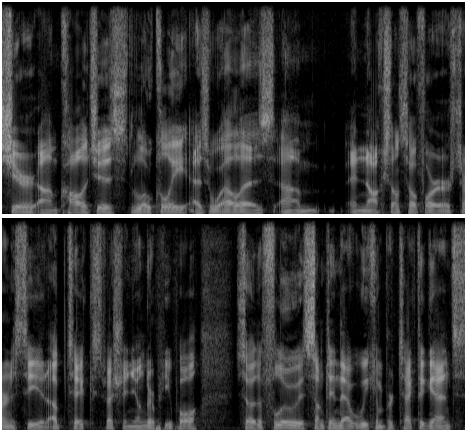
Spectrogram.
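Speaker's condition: No condition

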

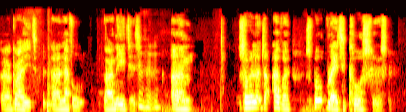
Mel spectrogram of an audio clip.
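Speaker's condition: Cerebral palsy, profound hearing loss; speaks clearly and well

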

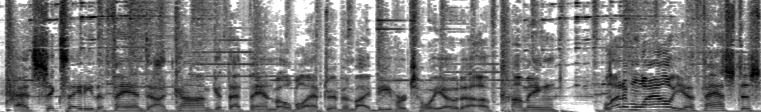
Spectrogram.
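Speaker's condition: No condition

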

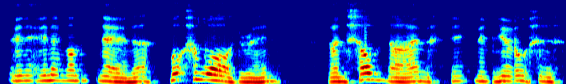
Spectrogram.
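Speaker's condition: Parkinson's; citing Parkinson's

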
